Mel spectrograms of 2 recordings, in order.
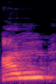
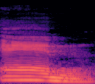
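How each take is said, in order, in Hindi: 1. स्वर छोटा और कमज़ोर है, जैसे un। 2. स्वर पूरा और साफ़ है, जैसे an। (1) "स्पीकिंग में भी हम इसे बोलते हैं अन" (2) "और स्ट्रॉन्ग एन"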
